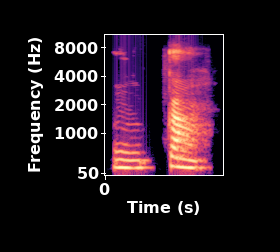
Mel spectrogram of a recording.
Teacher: The N should be nasalized.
